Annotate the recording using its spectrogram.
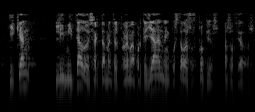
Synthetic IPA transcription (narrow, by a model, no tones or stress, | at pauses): ikean | limit̪að̞o̞e̞sak̚t̪ament̪elpɾo̞β̞le̞mapo̞ɾke̞ʝaːne̞ŋkwe̞st̪aðoasuspɾo̞pjo̞saso̞θjað̞o̞̰s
